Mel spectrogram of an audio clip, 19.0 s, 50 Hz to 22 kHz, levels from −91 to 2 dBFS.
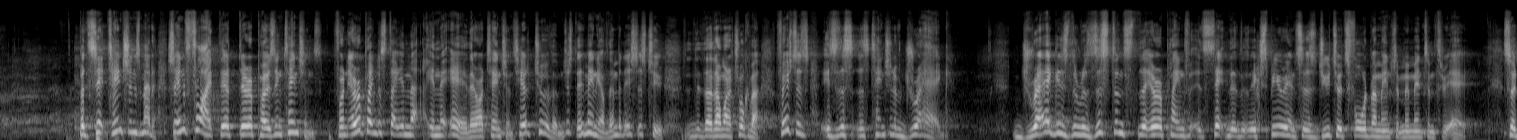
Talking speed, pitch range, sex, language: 200 wpm, 185-245 Hz, male, English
